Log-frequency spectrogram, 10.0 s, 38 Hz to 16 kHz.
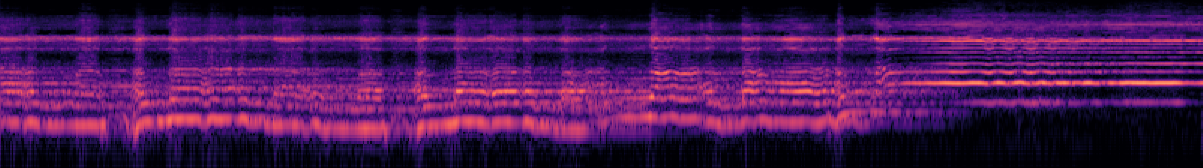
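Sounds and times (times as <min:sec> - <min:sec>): men singing through microphones: 0:00.0 - 0:10.0.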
